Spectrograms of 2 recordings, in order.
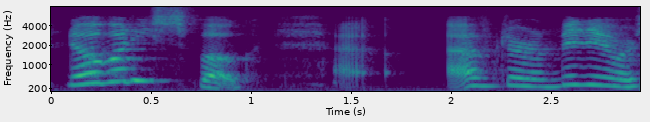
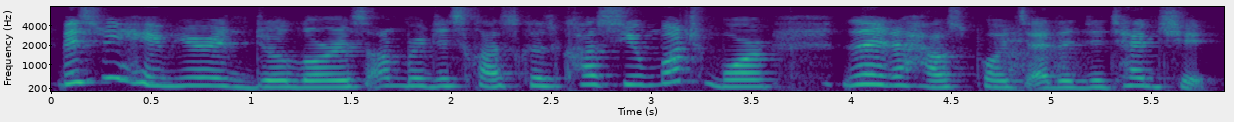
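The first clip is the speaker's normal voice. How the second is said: usual speaking voice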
